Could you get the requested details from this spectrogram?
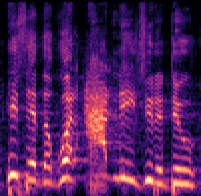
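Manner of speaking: loud, high-pitched sermon shout; full-force preaching. Real, not acted. Preacher tells how father said to call on him, shouting. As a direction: drive it home to the congregation at full volume.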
